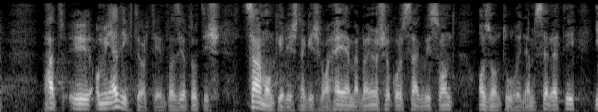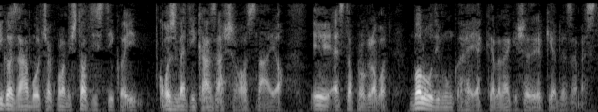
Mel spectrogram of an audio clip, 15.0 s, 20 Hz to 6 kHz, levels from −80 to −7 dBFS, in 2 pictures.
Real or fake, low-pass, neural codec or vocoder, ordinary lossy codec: real; 5.4 kHz; none; MP3, 48 kbps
